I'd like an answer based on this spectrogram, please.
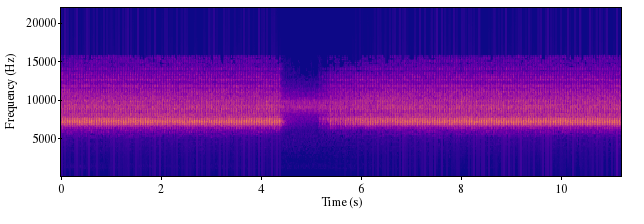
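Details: Unbroken high-pitched grasshopper buzzing with no music, finely pulsed about four times per second; it drops away for roughly a second past the four-second point, then gradually swells back to its earlier level.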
